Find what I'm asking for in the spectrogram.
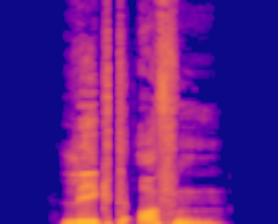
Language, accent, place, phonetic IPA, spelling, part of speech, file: German, Germany, Berlin, [ˌleːkt ˈɔfn̩], legt offen, verb, De-legt offen.ogg
- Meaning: inflection of offenlegen: 1. second-person plural present 2. third-person singular present 3. plural imperative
